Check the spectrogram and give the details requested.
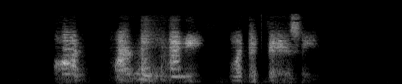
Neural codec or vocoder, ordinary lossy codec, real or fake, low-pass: codec, 44.1 kHz, 0.9 kbps, DAC; MP3, 48 kbps; fake; 10.8 kHz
